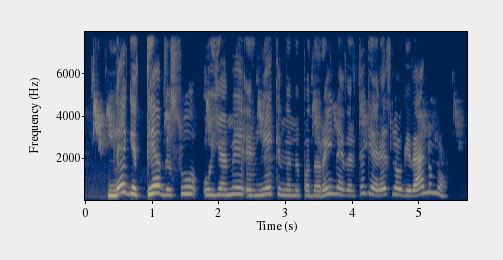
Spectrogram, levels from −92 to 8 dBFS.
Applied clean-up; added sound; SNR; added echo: none; none; none; none.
